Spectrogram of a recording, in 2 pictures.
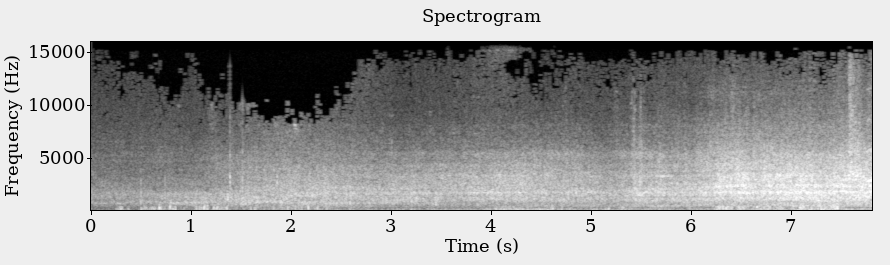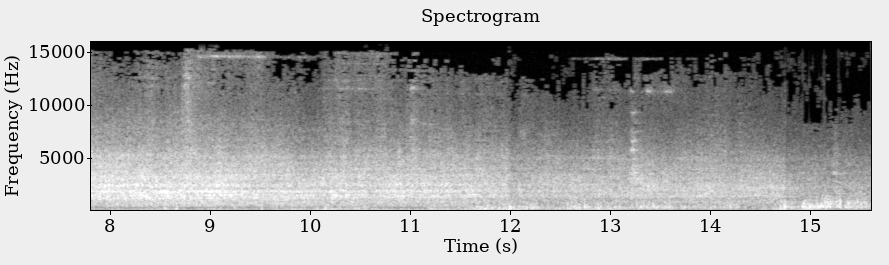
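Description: Diesel locomotives of a Norfolk Southern double-stack intermodal freight train passing close by, with engine rumble and wheel-on-rail noise. The sound grows louder over the first several seconds as the train arrives, and the first stack cars roll by near the end.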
